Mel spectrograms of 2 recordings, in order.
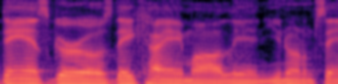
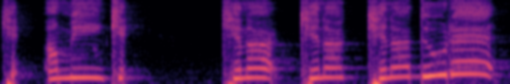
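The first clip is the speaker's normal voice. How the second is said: much higher, timid pleading voice; childish pleading prince; 14 semitones higher than usual. Acted. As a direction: ask mama like a little boy. Lavelle asking mama permission.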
